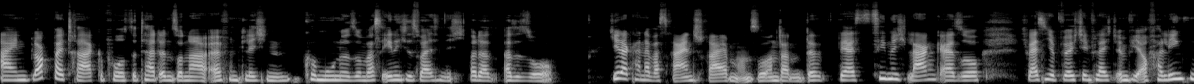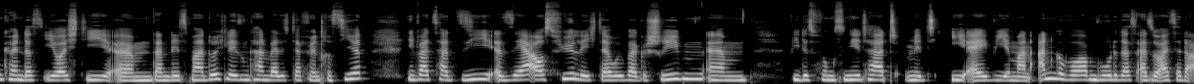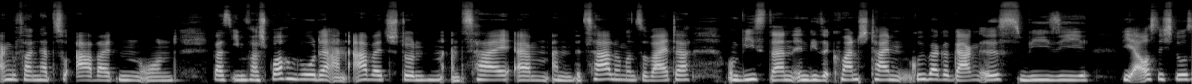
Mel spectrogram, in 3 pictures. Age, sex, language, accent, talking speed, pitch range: 20-39, female, German, German, 190 wpm, 195-220 Hz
